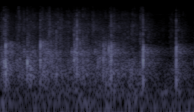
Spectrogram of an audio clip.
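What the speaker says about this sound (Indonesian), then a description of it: "Tepuk tangannya dong, buat kita semua." A small crowd at a roadshow event in Solo gives a brief round of light clapping, scattered claps spiking irregularly over about two seconds.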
